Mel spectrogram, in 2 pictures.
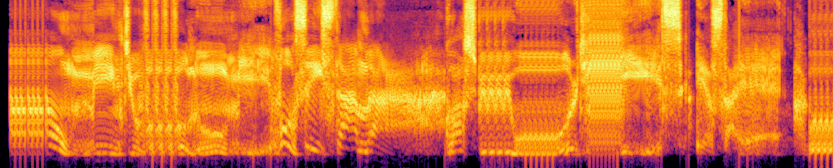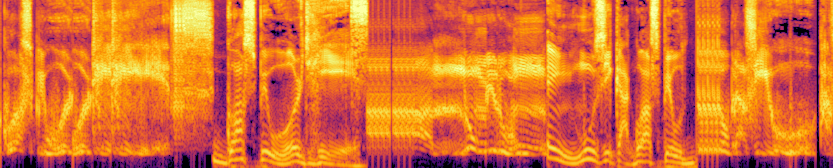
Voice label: Vinhetas; Jovem Pan; Lauro Muller; Golpel Word Hits

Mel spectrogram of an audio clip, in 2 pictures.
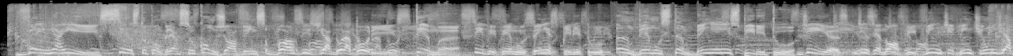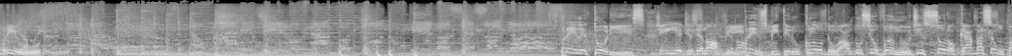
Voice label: Locutor Igreja; Concresso vozes de adoradores

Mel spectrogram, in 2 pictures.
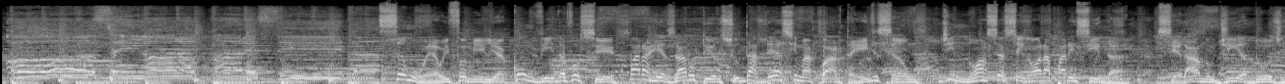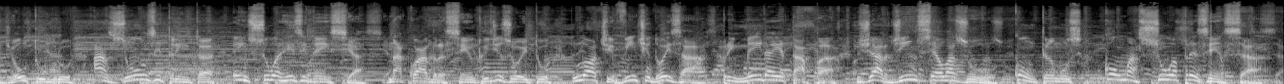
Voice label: Locutor Igreja Rezar o terco; Rezar o terco da nossa senhora aparecida

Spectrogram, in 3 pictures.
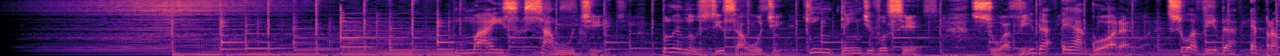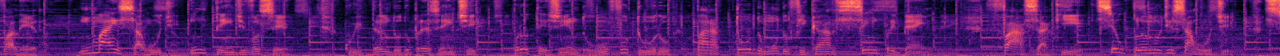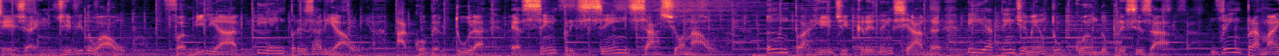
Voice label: Locutor Propaganda; Mais Saude

